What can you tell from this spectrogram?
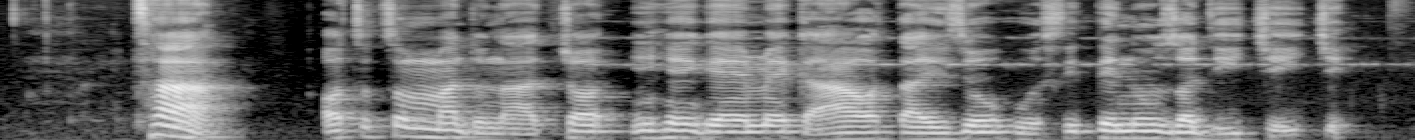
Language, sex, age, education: Igbo, male, 15-29, tertiary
